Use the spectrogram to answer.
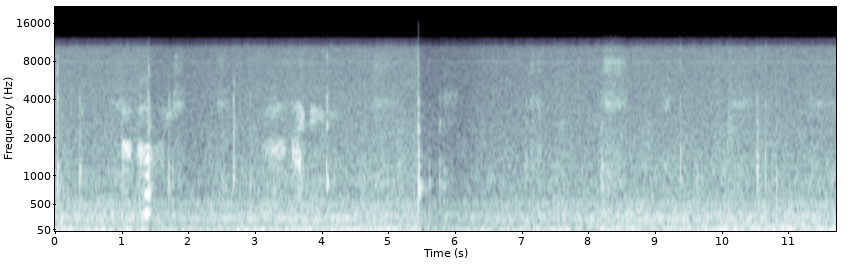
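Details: Infant hiccups: brief, sharp hiccup sounds at irregular intervals in a quiet room.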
